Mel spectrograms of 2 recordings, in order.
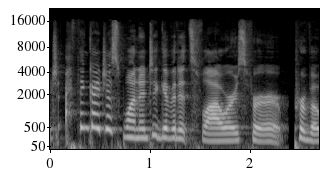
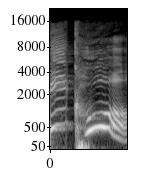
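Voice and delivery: high-pitched, loud, exasperated outburst. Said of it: "And I was like".

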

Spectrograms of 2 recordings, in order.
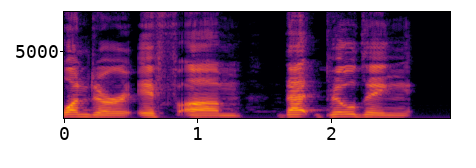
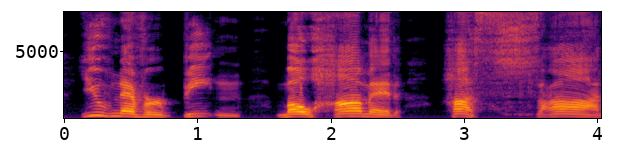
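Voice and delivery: loud, slow, nasal, throaty, exaggerated Western American accent; 3 semitones higher, 5 dB louder than usual. Acting out a quoted line in an exaggerated American accent. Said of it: "the most Western voice imaginable".

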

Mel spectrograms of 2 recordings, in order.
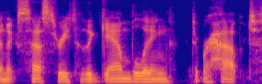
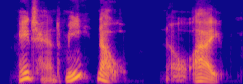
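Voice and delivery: high, drawn-out, caught-off-guard surprised voice; 6 semitones higher than usual. Voicing a gambler quietly approached by a pit boss: acted surprise. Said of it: "looks a little surprised and says".

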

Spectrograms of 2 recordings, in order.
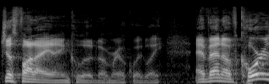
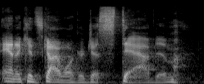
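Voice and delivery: ordinary talk

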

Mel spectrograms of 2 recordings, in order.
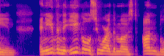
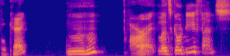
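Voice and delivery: mock strained, forced calm composure. Retelling watching the Cowboys score in public: imitating forced calm. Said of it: "trying really hard to kinda keep my shit together".

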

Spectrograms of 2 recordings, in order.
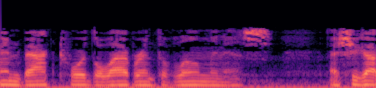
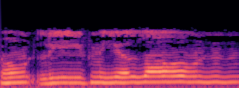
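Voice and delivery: very high, loud, drawn-out monster screech; 9 semitones higher, 5 dB louder than usual. A narrator voices a transformed creature rushing at the group: screeching creature voice. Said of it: "it screeched".

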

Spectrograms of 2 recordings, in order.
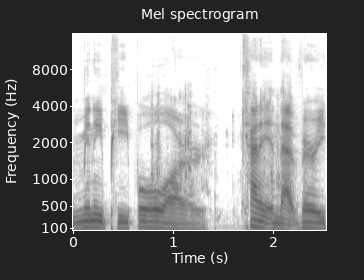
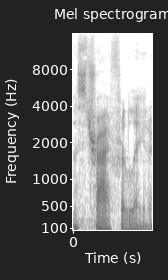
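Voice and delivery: breathy whisper, quieter; 7 dB quieter than usual. Voicing a coworker speaking close behind the listener's neck: whispered close behind. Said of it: "you feel her, her breath, like, on the back of your neck".

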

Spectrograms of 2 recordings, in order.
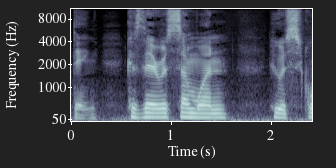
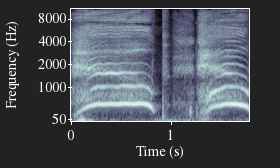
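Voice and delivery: very high, shrill, loud, stretched-out screaming cries; 6 dB louder than usual. Recalling running onto a bridge, the speaker is retelling screaming for help. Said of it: "I am screaming".

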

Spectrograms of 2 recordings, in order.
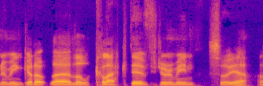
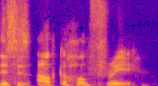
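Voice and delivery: clumsy, badly done fake German accent; 4 semitones higher than usual. Talking about the alcohol-free IPA he's drinking; bad German accent. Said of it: "in my bad German accent".

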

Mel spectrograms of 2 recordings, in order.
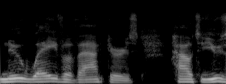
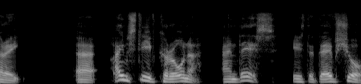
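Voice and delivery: speaking in a Scottish accent. Choosing an accent, the speaker introduces the show in a scottish accent. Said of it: "Let's go Scottish".

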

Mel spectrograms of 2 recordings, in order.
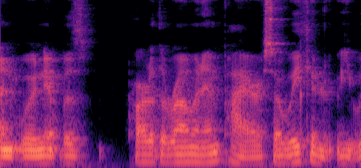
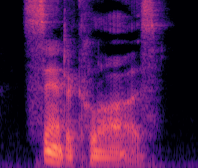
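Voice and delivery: low, slow trailer voiceover. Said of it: "how do you say a subtitle".

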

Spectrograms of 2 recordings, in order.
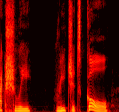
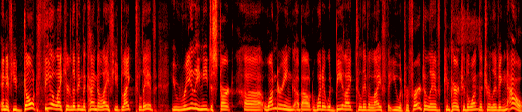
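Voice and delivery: professorial, lecturing delivery, voice pitched up high; 8 semitones higher than usual. Doing an impression after being asked, talking about alien life: Jordan Peterson impression. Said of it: "your impression of Jordan Peterson".

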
